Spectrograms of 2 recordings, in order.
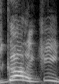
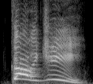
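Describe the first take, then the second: First: Put-on high gee-whiz kid voice; chirpy innocent kid exclamation; wholesome 1950s kid. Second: Put-on very high gee-whiz kid voice; wholesome 1950s kid. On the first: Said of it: "Your kid comes to you and says". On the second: Shown as a demonstration. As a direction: squeak it like an innocent kid.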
